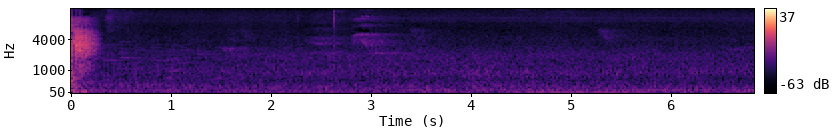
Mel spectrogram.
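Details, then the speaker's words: Nissei DS-11 automatic upper-arm blood pressure monitor: a click after pressing start, then a steady low motor hum as the cuff pumps up; demonstration measurement. "อ่ะคะแล้วก็กดปุ่มสตาร์ทค่ะเพื่อวัด"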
